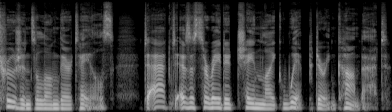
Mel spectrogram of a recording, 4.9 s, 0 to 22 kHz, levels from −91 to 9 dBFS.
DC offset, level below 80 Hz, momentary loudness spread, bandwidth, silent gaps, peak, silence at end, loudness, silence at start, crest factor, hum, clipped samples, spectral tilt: under 0.1%; -80 dBFS; 7 LU; 19.5 kHz; none; -8 dBFS; 0.05 s; -23 LUFS; 0 s; 16 dB; none; under 0.1%; -5 dB/octave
